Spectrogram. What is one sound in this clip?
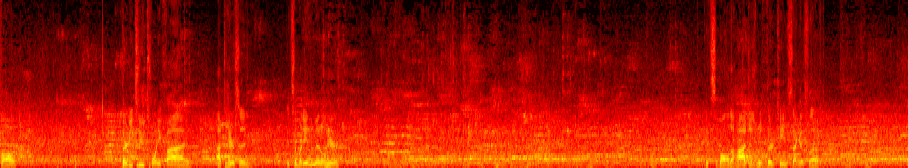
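A basketball bounces on the floor as a player dribbles.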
